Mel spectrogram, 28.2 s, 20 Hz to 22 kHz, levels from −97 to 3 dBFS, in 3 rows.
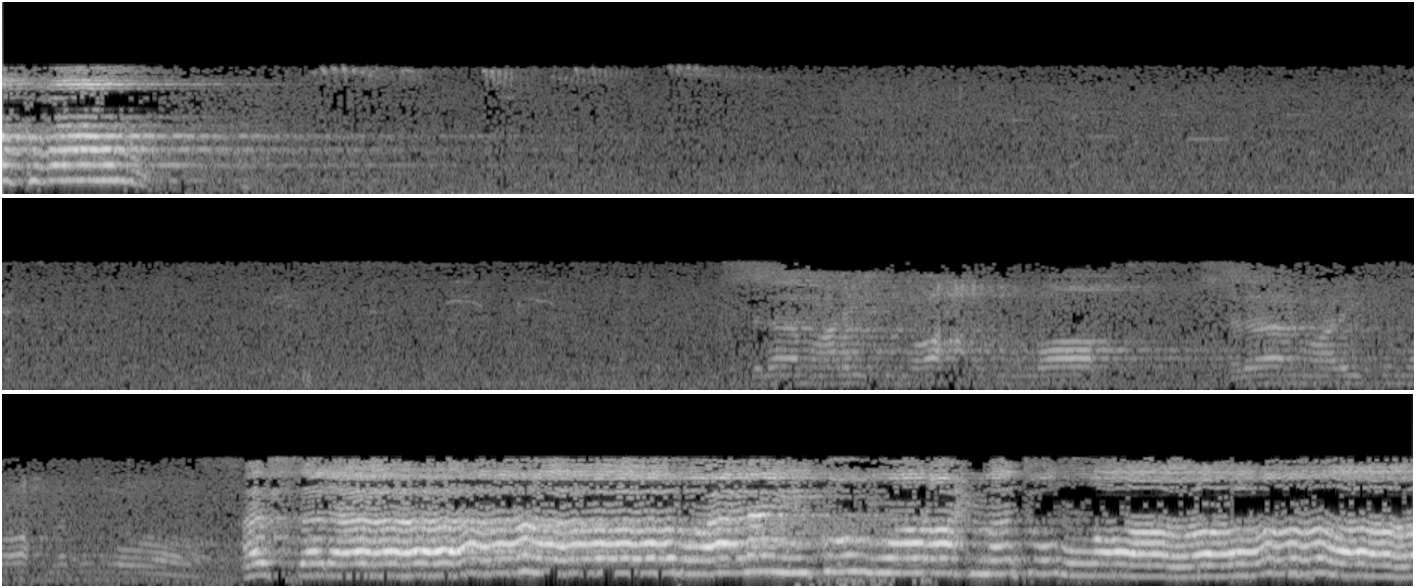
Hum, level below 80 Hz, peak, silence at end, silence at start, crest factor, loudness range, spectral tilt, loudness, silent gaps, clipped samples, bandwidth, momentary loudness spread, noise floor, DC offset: none; -62 dBFS; 0 dBFS; 0 s; 0 s; 20 dB; 24 LU; 2 dB/octave; -15 LUFS; none; under 0.1%; 6 kHz; 26 LU; -47 dBFS; under 0.1%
